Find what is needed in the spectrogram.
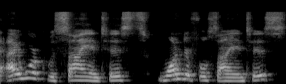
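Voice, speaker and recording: A woman's normal speaking voice at medium pitch, with an American accent, at a moderate pace. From United States. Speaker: communication coach. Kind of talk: podcast interview answer.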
